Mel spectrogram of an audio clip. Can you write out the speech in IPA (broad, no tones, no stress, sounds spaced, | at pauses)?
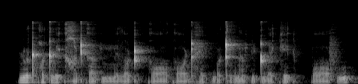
ɳ u ʈ q u ʈ w e k ʁ ɐ ʈ k ɐː p mː ɘ l ɔ ʈ kː ɔː k ɔː ɖʱ ɛ p w ɔ ʈ r ɐ̃ p i ʈ w ɛ k e k pː ɔː f u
